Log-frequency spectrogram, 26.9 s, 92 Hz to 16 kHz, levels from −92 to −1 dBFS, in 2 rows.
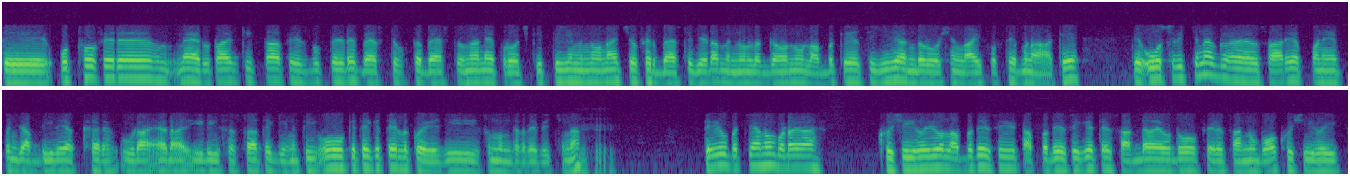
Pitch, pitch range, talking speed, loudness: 120 Hz, 110-135 Hz, 175 wpm, -26 LUFS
